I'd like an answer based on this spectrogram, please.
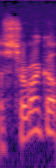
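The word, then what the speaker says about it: Starrucca: It may be spelled one way and pronounced another, but we heard locals call it the Sturroco Viaduct.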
